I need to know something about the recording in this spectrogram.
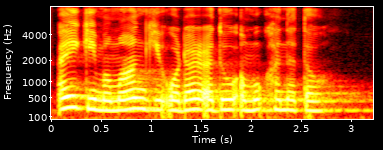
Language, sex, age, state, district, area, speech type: Manipuri, female, 18-30, Manipur, Kakching, urban, read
